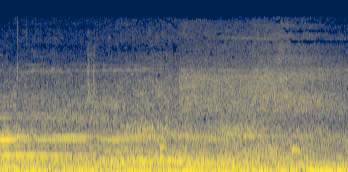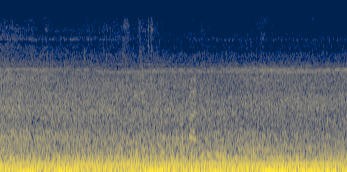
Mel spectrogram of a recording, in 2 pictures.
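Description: Road traffic at a junction, with a vehicle passing around the middle, mixed with background music.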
